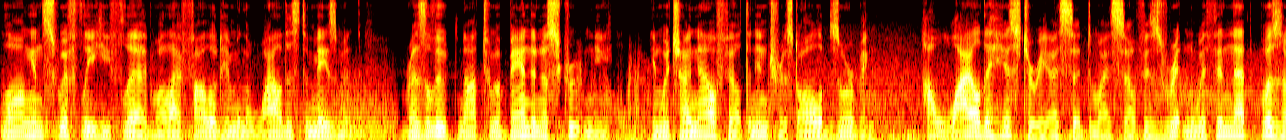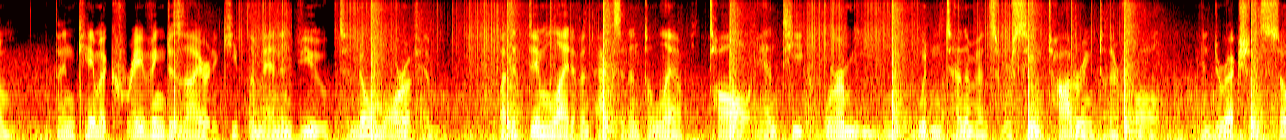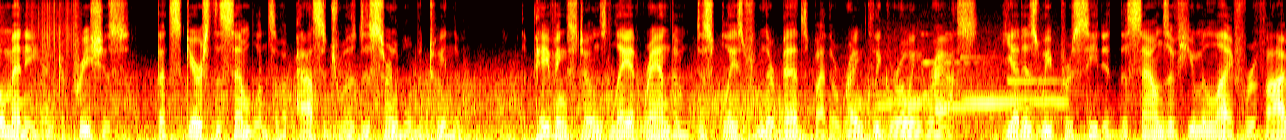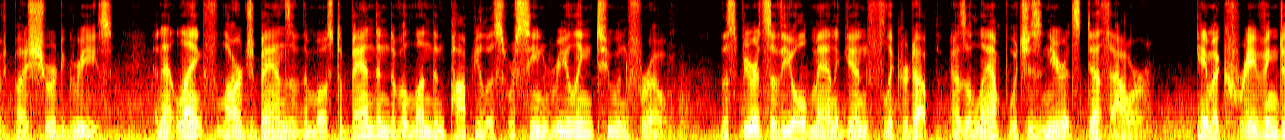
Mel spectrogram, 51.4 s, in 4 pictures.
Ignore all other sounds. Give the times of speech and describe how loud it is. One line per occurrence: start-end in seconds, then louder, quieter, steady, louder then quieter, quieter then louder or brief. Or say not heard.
0.0-51.4 steady.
